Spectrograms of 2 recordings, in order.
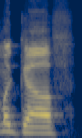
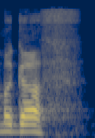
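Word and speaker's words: McGough: it's a fellow Scott Scott McGuff yeah mcg-o-u-g-h is how you spell that and he was a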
